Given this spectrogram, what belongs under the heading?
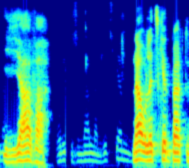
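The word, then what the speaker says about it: Yahweh: The original one is V and there is no more explanation but that is the phonms the pronunciation pronunciation is equal V. It is V. Y H V H. So it is Yava.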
